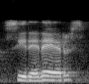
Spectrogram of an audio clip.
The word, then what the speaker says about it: cirerers: En realidad se llama cirerers, como el árbol, pero la última r no se pronuncia,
